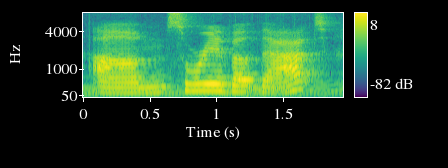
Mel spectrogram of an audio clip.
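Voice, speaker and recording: A woman with a raspy, growly voice from being sick, chatting casually and rambling a bit in a vlog about her writing. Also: medium pitch, slow, bright, forceful tone, reverberant, faint music behind. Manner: chatty, rambling, self-correcting. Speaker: author and vlogger.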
